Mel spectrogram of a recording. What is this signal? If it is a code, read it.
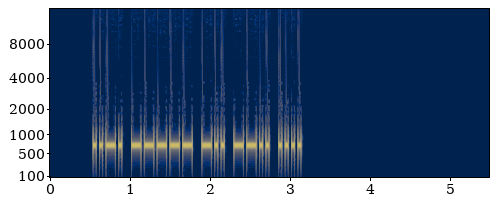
Morse code, heard as a keyed tone, about 30 wpm, 700 Hz. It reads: F0DZH
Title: DXCC-100 Call Signs - 5 Characters - Repeated 2x - 30wpm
